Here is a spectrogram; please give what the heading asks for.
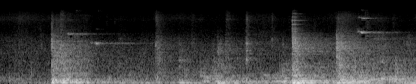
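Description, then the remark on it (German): A person marching quickly through various rooms of a building opens and shuts doors several times in a row, each with a sharp clunk or thud, against a steady background rumble and some faint squeaky, whistling tones. “Im Schnellzugstempo marschiert er durch die verschiedenen Räume, macht Türen auf und zu”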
